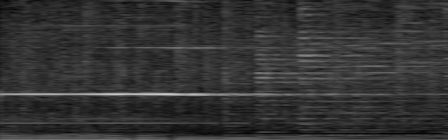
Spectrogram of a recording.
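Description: Live tallava band music between sung phrases: sustained keyboard chords held steady, with a deep bass note coming in about a second in.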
